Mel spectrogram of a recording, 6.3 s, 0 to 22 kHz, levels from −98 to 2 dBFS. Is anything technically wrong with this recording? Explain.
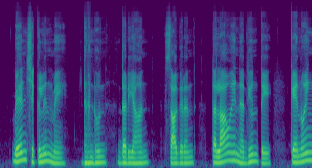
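Yes. Chunks out of order occur twice in this speech, at 1.72–1.80 s and at 3.20–3.28 s, just before "सागरनि तलाउ ऐं". Each time a 40 ms piece of audio lands one chunk late, swapping places with its neighbour, so nothing goes missing but three hard joins produce a brief jumbled stutter.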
